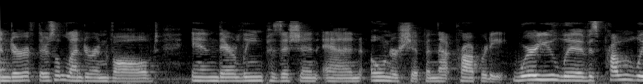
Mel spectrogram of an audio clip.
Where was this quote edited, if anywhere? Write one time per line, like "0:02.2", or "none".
0:05.1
